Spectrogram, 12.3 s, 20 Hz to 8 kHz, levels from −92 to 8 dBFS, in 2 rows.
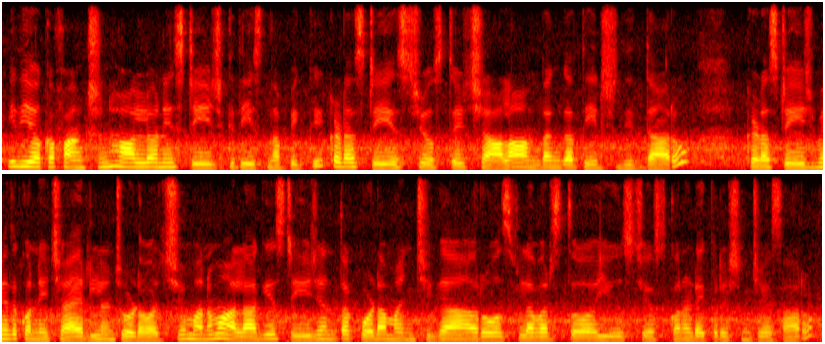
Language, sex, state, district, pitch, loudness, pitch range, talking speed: Telugu, female, Telangana, Karimnagar, 185 Hz, -23 LUFS, 175-200 Hz, 185 wpm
